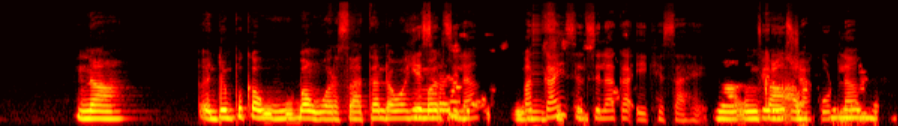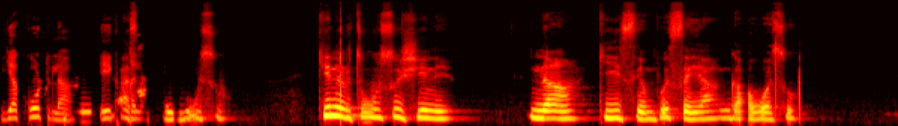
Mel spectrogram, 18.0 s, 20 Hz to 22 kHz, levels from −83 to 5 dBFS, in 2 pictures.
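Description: At 2.21 to 2.23 s a loud pop, peaking about 10 dB above the speech and likely from a switching or static transient, shows as a single vertical spike on the waveform and a full-band stripe on the spectrogram.

From 4.41 to 6.20 s comes speech suppressed in double talk, likely an echo canceller attenuating both talkers at once. The level sinks by up to about 30 dB, seen as a hollowed envelope and faded upper bands.

Inside that span, from 4.50 to 5.05 s, an echo leak returns a copy of the speech 353 ms late at about 10 dB below it. It is likely residual loudspeaker pickup and shows as faint repeated spectral patterns trailing the originals.

At 5.33 to 5.43 s a burst of packet loss replaces about 80 ms of speech with a decaying fill, a held buzz or hiss. It looks like smeared, fading harmonics before the speech resumes further on.

At 5.82 to 5.91 s a quieter echo leak repeats 353 ms late at about 20 dB down.

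Double-talk suppression returns at 7.11 to 7.44 s, dropping about 30 dB. It hits harder at 8.03 to 8.97 s and 9.51 to 10.88 s, with drops of about 40 dB and near-empty gaps in the spectrogram. Echo leaks overlap those spans at 8.01 to 8.69 s and 10.36 to 10.46 s, each about 15 dB down with the same 353 ms delay.

A 15 dB pop at 12.38 to 12.40 s shows as a sharp spike.

A second packet-loss burst at 16.37 to 16.47 s again fills about 80 ms with a fading tail.

Finally, two pops of about 15 dB at 16.73 to 16.99 s appear as twin spikes, likely from a plug or driver glitch.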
